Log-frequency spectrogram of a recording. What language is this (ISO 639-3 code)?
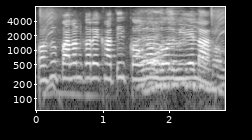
bho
